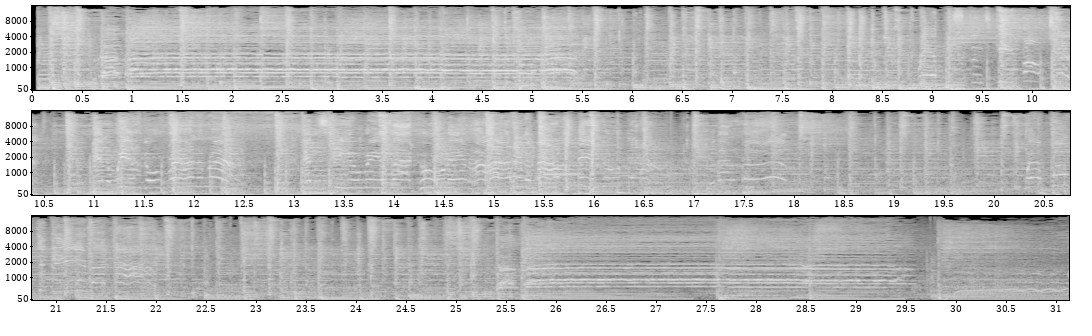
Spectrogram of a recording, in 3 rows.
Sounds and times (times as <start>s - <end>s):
Music: 0.0s - 31.1s.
